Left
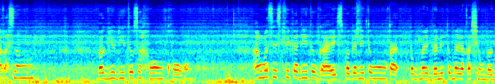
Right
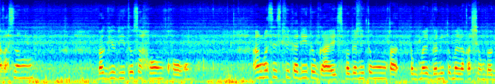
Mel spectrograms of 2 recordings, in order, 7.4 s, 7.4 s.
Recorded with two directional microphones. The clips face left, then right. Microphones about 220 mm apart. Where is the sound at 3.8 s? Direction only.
25° left (ahead or behind).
